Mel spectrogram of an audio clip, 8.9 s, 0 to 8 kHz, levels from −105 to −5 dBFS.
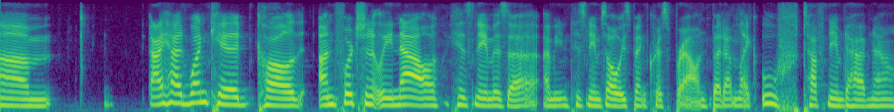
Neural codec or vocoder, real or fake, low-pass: none; real; 7.2 kHz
